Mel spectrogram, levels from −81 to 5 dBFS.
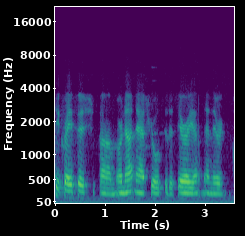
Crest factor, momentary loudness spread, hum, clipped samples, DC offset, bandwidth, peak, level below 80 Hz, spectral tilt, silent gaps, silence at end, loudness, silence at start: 16 dB; 8 LU; none; under 0.1%; 0.7%; 6.6 kHz; -4 dBFS; -52 dBFS; -7.5 dB/octave; none; 0.2 s; -21 LUFS; 0 s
